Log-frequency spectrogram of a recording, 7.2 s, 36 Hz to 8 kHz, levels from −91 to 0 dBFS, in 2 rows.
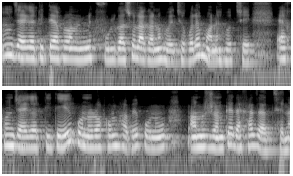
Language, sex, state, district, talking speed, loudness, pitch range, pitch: Bengali, female, Jharkhand, Sahebganj, 175 wpm, -16 LUFS, 190-215 Hz, 205 Hz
